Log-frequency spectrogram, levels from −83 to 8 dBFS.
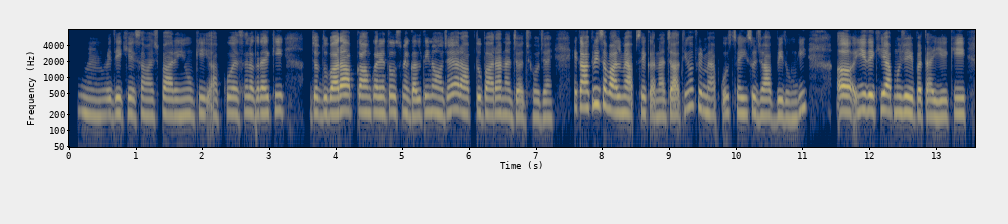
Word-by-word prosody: हुँ, 200 -4 -7
व - - -3
देखिए 210 -1 -1
समझ 195 0 -6
पा 200 +1 0
रही 195 0 -4
हूँ 200 0 -5
कि 210 +2 -5
आपको 195 +3 -6
ऐसा 205 +2 -4
लग 210 -2 -2
रहा 210 +1 +2
है 215 - 0
कि 235 +1 -5 0.4
जब 215 -1 -1
दोबारा 210 +2 +6
आप 235 0 -2
काम 225 -1 +1
करें 220 -1 0
तो 230 +1 -1
उसमें 220 0 -3
गलती 195 +4 -1
ना 225 - -3
हो 205 - -3
जाए 225 +5 -2
और 245 - +2
आप 210 -2 0
दोबारा 210 0 0
ना 200 -1 -4
जज 185 -2 -4
हो 180 - -4
जाएँ, 180 0 -7 0.3
1 265 - +1
आखिरी 295 +4 +5
सवाल 245 -7 +4
मैं 220 - +2
आपसे 220 +1 0
करना 195 +1 -2
चाहती 215 +6 0
हूँ 275 - -3
और - - -8
फिर 265 - 0
मैं 215 -4 -2
आपको 200 - -6
सही 210 -1 -3
सुझाव 195 -3 -1
भी 190 +1 -1
दूँगी। 180 +9 -6 0.5
अ, 230 -1 +8
ये 240 +2 +1
देखिए 240 +1 +4
आप 230 -2 +4
मुझे 225 0 +2
ये 210 - +5
बताइए 185 -1 0
कि 210 +1 +1
210 Hz, 245 wpm, -23 LUFS, 195-225 Hz, 0.5 s, अ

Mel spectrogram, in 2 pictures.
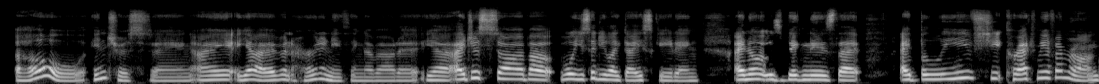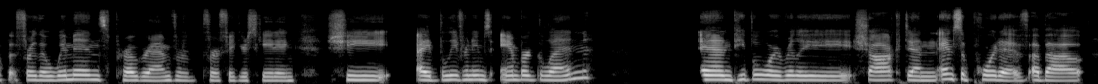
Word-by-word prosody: Oh, 190 - +1
interesting, 175 - -5
I 210 +2 0
yeah, 220 +3 +2
I 190 - +3
haven't 210 +3 0
heard 205 +5 -4
anything 175 -6 -4
about 170 0 -7
it, 175 0 -7
yeah, 200 -1 0
I 230 +1 +6
just 295 +3 +1
saw 250 -3 +4
about 230 +2 +3
well, 245 +2 +3
you 230 -1 0
said, 270 +2 +1
you 230 - +2
liked 200 -2 +2
ice 190 +2 0
skating. 175 -2 -5 0.3
I 220 - +8
know 240 +2 +5
it 235 - +3
was 220 -4 +1
big 215 +2 +3
news 215 -2 +3
that 190 -2 +2 0.3
I 220 - +5
believe 245 +8 +1
she 280 -1 -3
correct 245 +1 +1
me 295 0 +1
if 295 - -3
I'm 315 -3 0
wrong, 200 -2 -1
but - - -8
for 205 -1 -1
the 195 -1 0
women's 215 +1 +1
program 185 -2 -1
for 180 -2 -8
for 180 -1 -5
figure 180 0 -7
skating, 180 0 -5 0.3
she 200 - -1 0.3
I 195 - +5
believe 205 +3 -1
her 215 - -1
name's 215 0 0
Amber 210 0 0
Glenn. 205 +9 -2 1.1
And 215 -1 +5
people 225 +2 -1
were 210 -2 +3
really 200 -1 0
shocked 200 0 -2
and 190 -1 -1
and 240 0 +1
supportive 205 -5 0
about 180 0 0
205 Hz, 170 wpm, -19 LUFS, 185-225 Hz, 1.1 s, I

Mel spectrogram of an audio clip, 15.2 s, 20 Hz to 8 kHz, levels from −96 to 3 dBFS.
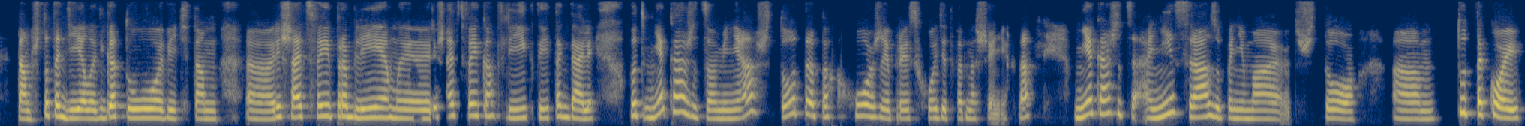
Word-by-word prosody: там 195 -1 +1
что-то 275 +7 +2
делать, 205 -2 +3
готовить 215 -4 +3
там, 195 -1 -2 0.3
а, 190 -1 -1
решать 245 0 +3
свои 255 +1 +2
проблемы, 225 -4 +3
решать 250 +5 -3
свои 275 0 +1
конфликты 230 -4 -3
и - - -8
так 245 +1 -1
далее. 200 -3 +1 0.3
Вот 280 0 +1
мне 235 +12 +1
кажется, 285 - +1
у 200 - -2
меня 205 - -1
что-то 320 -2 -2
похожее 245 -2 -2
происходит 210 +1 -5
в - - -44
отношениях, 200 0 -7
да. - - -1 0.4
Мне 255 +9 +4
кажется, 315 -5 -2
они 245 +11 +1
сразу 250 -6 +2
понимают, 200 -3 -3
что, 195 -3 -2 0.3
ам, 195 -1 -2 0.2
тут 335 -1 +1
такой 225 -8 +5
225 Hz, 140 wpm, -21 LUFS, 205-260 Hz, 0.4 s, такой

